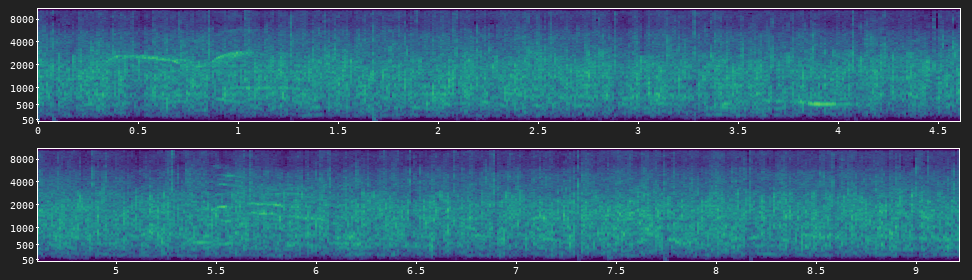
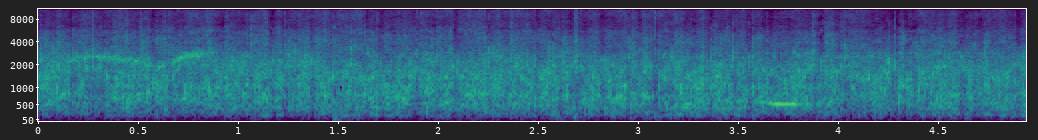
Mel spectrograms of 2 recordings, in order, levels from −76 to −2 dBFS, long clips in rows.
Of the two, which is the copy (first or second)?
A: second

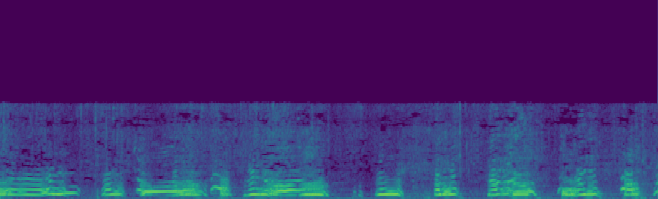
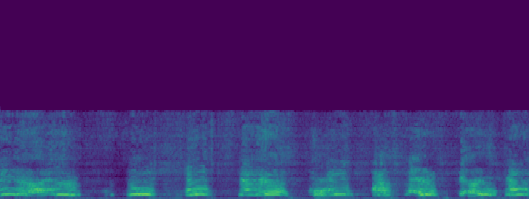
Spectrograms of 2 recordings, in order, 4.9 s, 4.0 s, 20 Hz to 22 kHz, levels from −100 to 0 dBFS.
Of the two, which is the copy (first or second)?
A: second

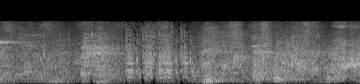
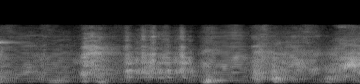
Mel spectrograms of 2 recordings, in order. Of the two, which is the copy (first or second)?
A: second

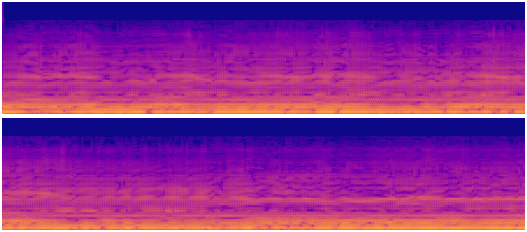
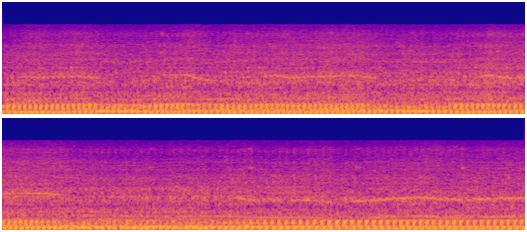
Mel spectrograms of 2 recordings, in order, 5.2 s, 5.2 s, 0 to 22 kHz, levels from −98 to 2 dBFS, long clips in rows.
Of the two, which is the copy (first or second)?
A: first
